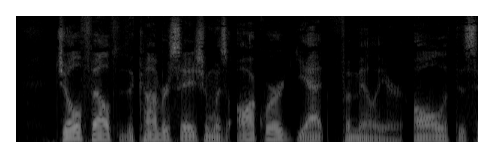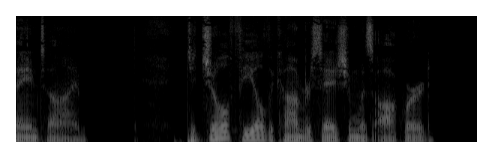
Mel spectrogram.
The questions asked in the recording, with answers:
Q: Did Joel feel the conversation was awkward?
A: Yes, Joel felt the conversation was awkward.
